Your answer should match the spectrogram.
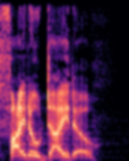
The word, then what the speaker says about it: Fido Dido: Yeah, but his name was Fido Dido, and I don't know why. – Like Dido, like the singer.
